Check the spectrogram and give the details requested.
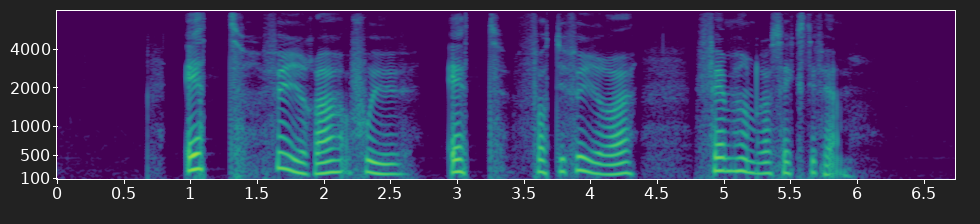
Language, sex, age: Swedish, female, 41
